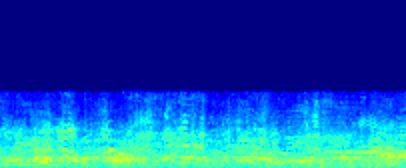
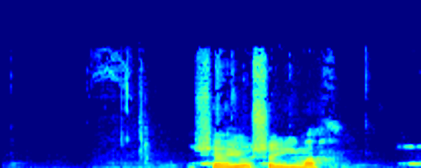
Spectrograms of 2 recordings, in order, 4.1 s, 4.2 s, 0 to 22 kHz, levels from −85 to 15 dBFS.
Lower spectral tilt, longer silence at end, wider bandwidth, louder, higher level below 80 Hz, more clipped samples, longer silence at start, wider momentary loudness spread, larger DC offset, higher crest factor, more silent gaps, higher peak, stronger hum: second, -1.5 dB/octave vs -5.5 dB/octave; about the same, 0 s vs 0 s; second, 10.5 kHz vs 16 kHz; second, -26 LUFS vs -17 LUFS; about the same, -56 dBFS vs -58 dBFS; neither; second, 0 s vs 1.9 s; second, 4 LU vs 22 LU; neither; about the same, 16 dB vs 20 dB; neither; second, -12 dBFS vs -2 dBFS; neither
